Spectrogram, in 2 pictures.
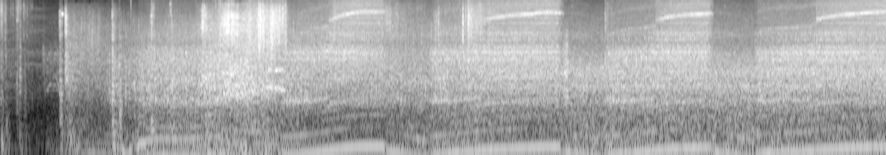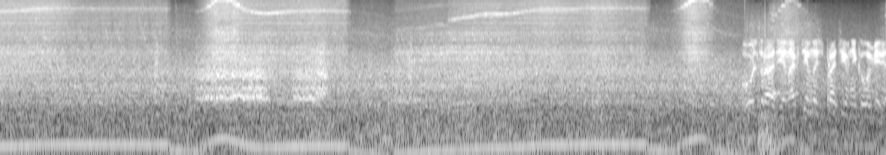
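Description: A heavy truck's engine roars and shifts gears as it drives.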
